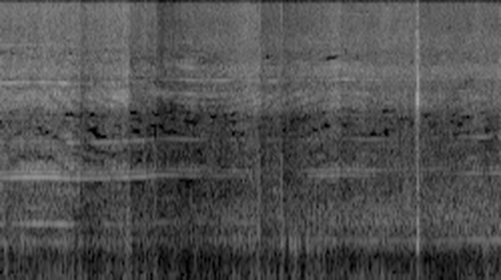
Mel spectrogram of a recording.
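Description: Radio-controlled model airplane's motor running at a steady, high whine as the plane flies, with wind rumbling on the microphone. A single sharp click comes about four seconds in.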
